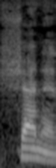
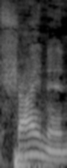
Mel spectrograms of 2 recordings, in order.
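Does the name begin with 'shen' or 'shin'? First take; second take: shen; shin. First: The name begins with a 'shen' sound. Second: The name begins with a 'shin' sound. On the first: The speaker calls it right. "in the presentation they called him Shenan" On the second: The speaker calls it wrong. "who I used to always call Shinen"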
